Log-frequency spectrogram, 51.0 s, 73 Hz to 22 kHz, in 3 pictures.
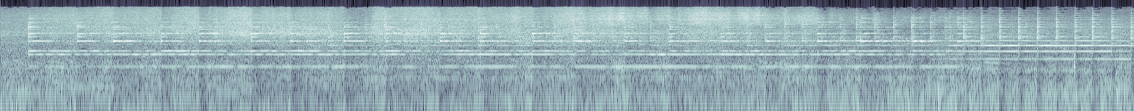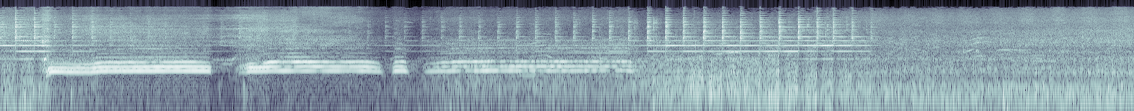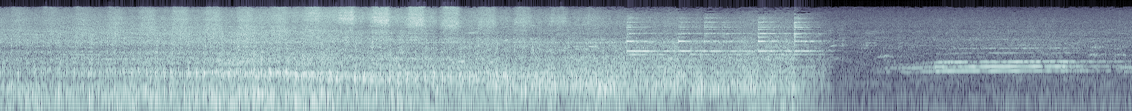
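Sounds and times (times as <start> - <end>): steam hissing: 0.0 - 51.0
locomotive chime whistle: 0.4 - 30.2, 47.2 - 51.0.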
